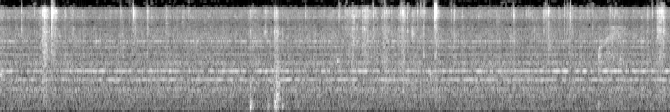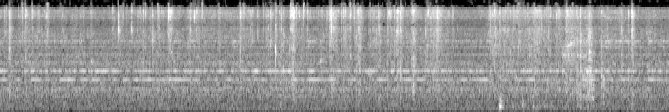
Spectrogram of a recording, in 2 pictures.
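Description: Faint, steady room hiss with a low steady hum, broken by a few soft clicks and rustles from a cardboard parcel being handled and opened with scissors.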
